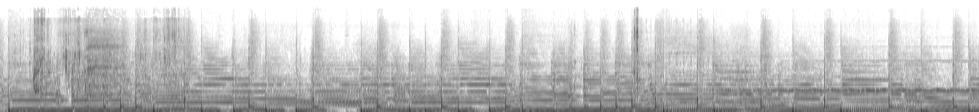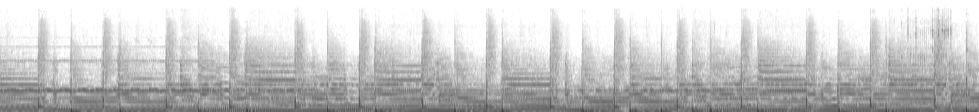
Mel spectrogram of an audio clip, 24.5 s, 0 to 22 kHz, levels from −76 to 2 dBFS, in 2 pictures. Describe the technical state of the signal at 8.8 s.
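At 8.8 s the signal carries sample clock jitter, present across the whole clip rather than only at this moment. The converter's clock wanders by roughly 10 µs, so each sample lands slightly off time and the error scales with how steeply the waveform is changing. The result is a hiss or grit sitting roughly 25 dB below the signal. Unlike a steady noise floor, it swells with loud, bright passages and disappears in silence.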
